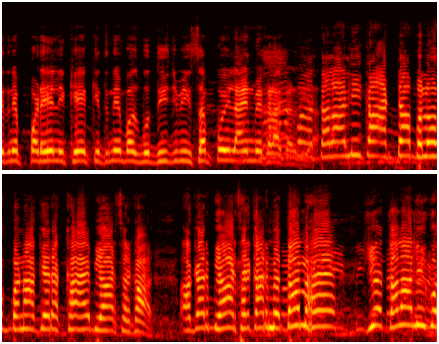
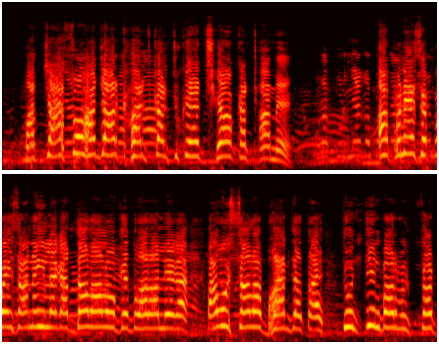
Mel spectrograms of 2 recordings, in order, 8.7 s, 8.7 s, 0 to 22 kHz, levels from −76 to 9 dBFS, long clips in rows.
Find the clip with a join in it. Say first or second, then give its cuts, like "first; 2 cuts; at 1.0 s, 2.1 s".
first; 1 cut; at 3.1 s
